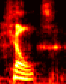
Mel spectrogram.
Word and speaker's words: Celt: that's one of them so it's it's actually pronounced kelt the the Celtics from the kelt as opposed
